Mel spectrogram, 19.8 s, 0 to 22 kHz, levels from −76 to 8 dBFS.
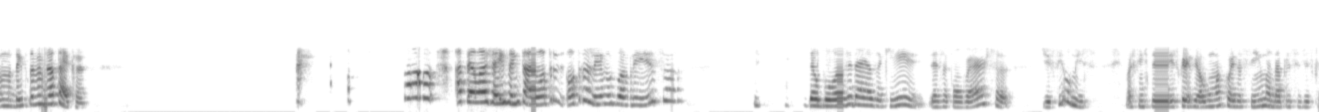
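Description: A telephone speech recording, band-limited to roughly 200 Hz to 3.7 kHz as expected for G.711 coding, carries packet loss with the last packet repeated at 0.59 to 0.71 s (brief stutters of at most 20 ms scattered over 120 ms), 7.98 to 8.04 s, 10.07 to 10.10 s, 12.57 to 12.65 s, and 17.33 to 17.53 s, the longest. Each gap is filled by looping the previous chunk, so the longer runs buzz near 100 Hz, which fits 10 ms packets. That buzzy, robotic repetition sets it apart from plain dropouts, which leave silence.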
